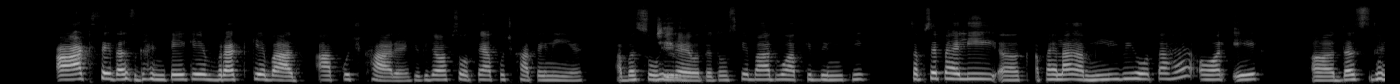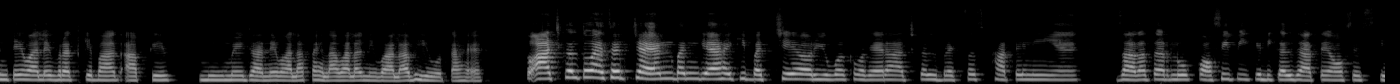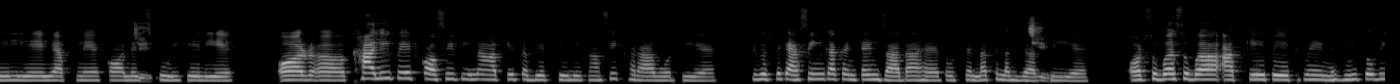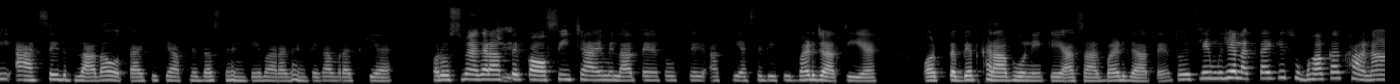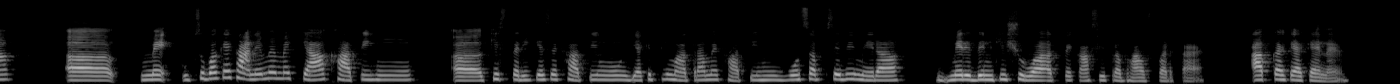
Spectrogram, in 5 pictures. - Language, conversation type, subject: Hindi, unstructured, आप अपने दिन की शुरुआत कैसे करते हैं?
- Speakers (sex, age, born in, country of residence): female, 35-39, India, India; male, 35-39, India, India
- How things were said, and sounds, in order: tapping; in English: "मील"; in English: "ब्रेकफ़ास्ट"; in English: "ऑफ़िस"; in English: "कंटेंट"; in English: "एसिड"; in English: "एसिडिटी"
